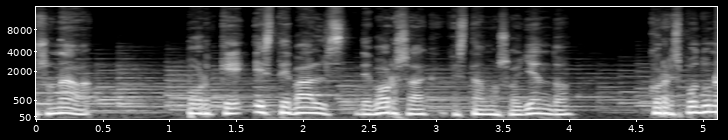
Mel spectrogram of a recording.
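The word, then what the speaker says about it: Dvořák: No, sí, es la misma persona, pero se pronuncia Dvorak.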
